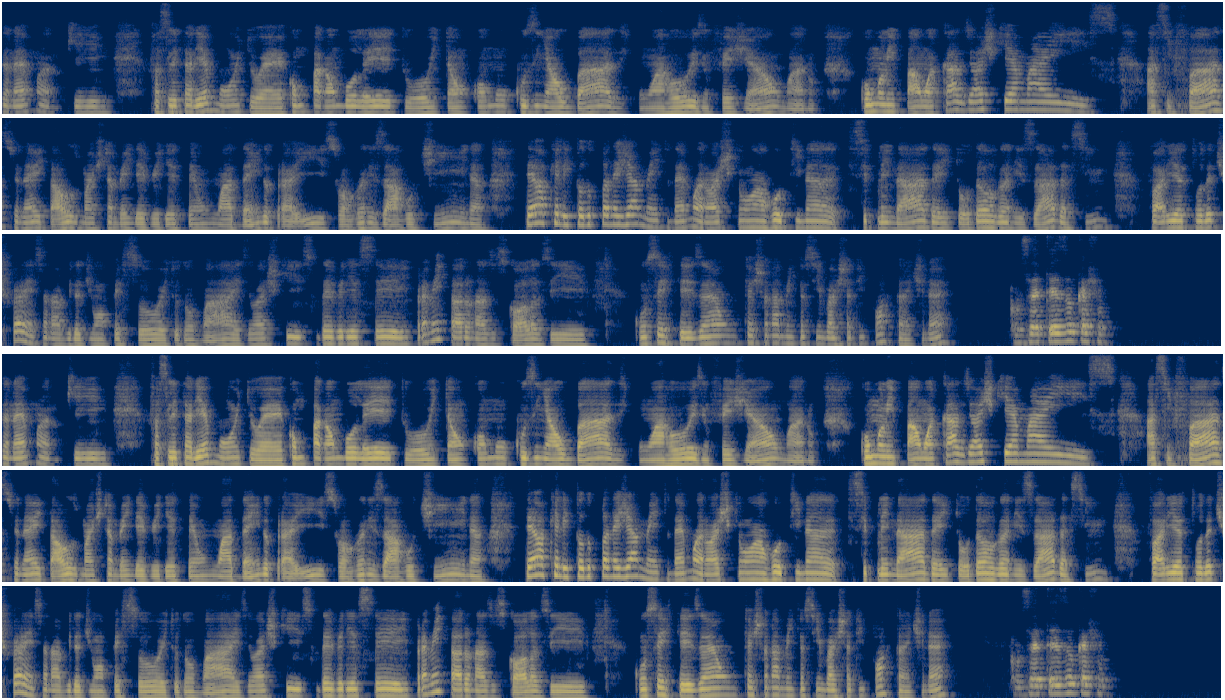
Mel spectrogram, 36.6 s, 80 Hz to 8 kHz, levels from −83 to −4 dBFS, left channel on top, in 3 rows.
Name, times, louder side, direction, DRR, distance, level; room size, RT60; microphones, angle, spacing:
voice 1, 0.0-33.9, right 5 dB, 50° right, 0.3 m, -30 dB
voice 2, 34.5-35.4, left 1 dB, 40° left, 1.4 m, -30 dB
5.7 x 3.3 x 2.3 m
head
